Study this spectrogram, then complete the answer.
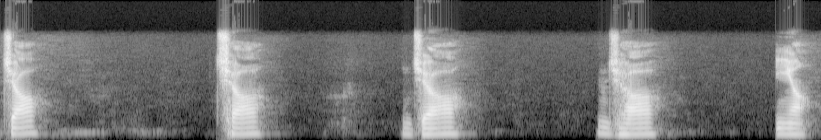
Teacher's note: जो चा वर्ग के अक्षर हैं वो तालु से बोले जाते हैं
